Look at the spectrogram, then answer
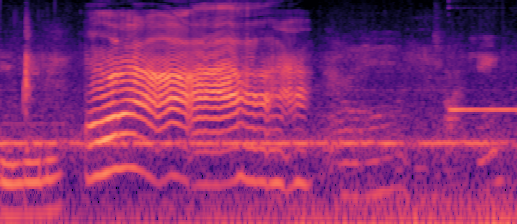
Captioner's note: cooing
